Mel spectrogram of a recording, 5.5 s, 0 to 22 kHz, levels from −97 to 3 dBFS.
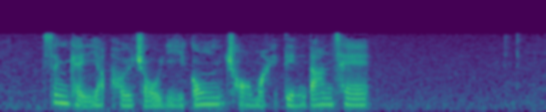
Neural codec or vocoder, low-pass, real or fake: none; 7.2 kHz; real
